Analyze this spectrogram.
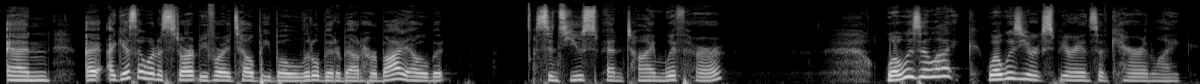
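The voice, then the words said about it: Husky voice. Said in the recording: “the husky voice, the husky sexy voice.”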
